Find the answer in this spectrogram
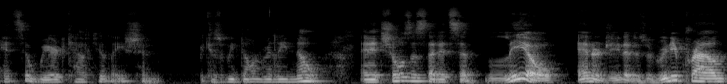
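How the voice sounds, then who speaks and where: A man with a French Canadian accent, somewhat breathy and with lively intonation. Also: medium pitch for a man, moderate pace. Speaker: astrologer. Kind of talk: astrology talk to camera.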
